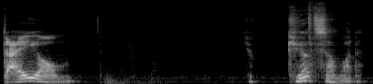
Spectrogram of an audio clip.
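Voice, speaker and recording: A man doing a let's play, reading a visual novel aloud with expressive dialogue and casual, blunt commentary. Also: medium pitch, very slow, creaky, slightly rough. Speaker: let's player. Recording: game music behind voice. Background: game music.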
